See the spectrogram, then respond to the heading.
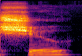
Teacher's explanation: I think shake and take I have my tongue in the same spot in English, but the retroflex is further back than any English sound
